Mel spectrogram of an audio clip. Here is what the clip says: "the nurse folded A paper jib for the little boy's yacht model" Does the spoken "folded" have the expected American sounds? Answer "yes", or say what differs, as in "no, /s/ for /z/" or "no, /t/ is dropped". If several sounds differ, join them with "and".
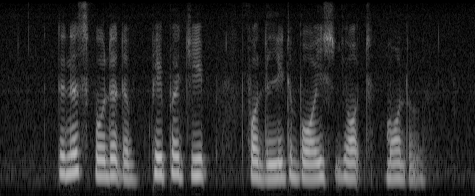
no, /l/ is dropped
